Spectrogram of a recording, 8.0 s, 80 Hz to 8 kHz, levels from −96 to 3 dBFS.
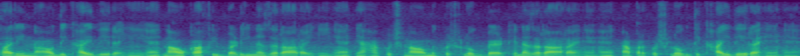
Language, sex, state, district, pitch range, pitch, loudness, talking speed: Hindi, male, Uttar Pradesh, Muzaffarnagar, 95-115 Hz, 110 Hz, -26 LUFS, 240 wpm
